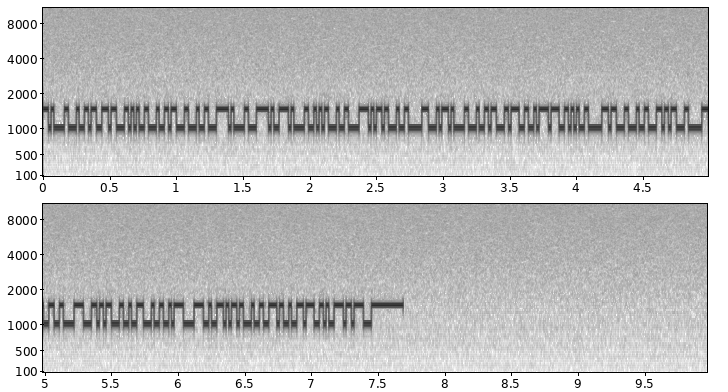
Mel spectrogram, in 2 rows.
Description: RTTY (50 baud, 450 Hz shift), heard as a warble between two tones, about 1250 Hz centre. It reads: … WAS A MEMBER OF THE AUGUSTA NATIONAL GOLF CLUB.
